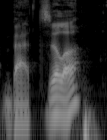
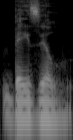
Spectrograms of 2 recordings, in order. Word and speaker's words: Bazille: we are looking at Equinox for you he bat Zilla there's some confusion about how the title of this synth is pronounced it is bat Zilla as in a giant mutant bat that terrorizes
